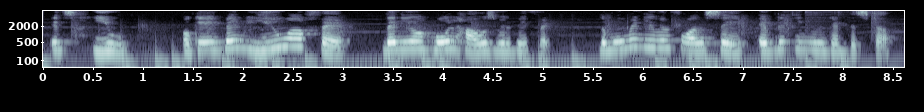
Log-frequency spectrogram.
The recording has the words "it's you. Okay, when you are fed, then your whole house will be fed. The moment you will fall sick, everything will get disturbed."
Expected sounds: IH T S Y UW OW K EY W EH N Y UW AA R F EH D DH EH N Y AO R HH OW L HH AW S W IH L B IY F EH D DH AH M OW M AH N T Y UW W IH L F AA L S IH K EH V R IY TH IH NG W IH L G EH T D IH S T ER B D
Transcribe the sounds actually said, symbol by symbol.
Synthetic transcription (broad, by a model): IH T S Y UW OW K EY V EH N Y UW AA R F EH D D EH N Y AO R HH OW L HH AW S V IH L B IY F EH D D AH M OW M AH N T Y UW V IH L F AA L S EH EH V R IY T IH NG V IH L G EH T D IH S T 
